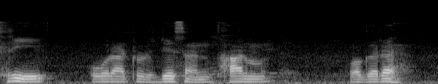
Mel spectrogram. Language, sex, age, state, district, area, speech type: Urdu, male, 60+, Delhi, South Delhi, urban, spontaneous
